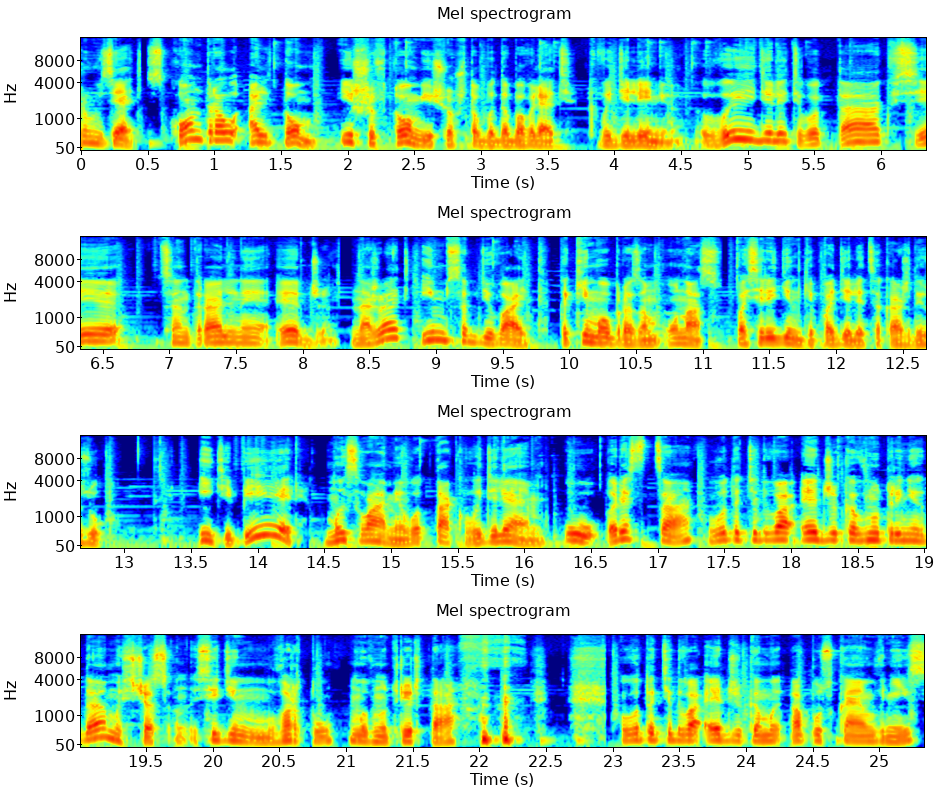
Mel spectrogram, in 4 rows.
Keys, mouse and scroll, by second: 1.2 ctrl+alt+click, 2.1 ctrl+alt+shift+click, 3.2 ctrl+alt+shift+click, 4.0 ctrl+alt+shift+click, 5.1 ctrl+alt+shift+click, 5.8 ctrl+alt+shift+click, 6.8 ctrl+alt+shift+click, 8.3-9.3 right drag, 10.6 middle click, 11.9 scroll down 1, 12.2 shift+middle click, 12.9-14.0 scroll up 2, 13.1-14.3 middle drag, 15.0 alt+click, 15.6 middle click, 16.1 scroll down 2, 16.5-17.3 scroll up 3, 17.7 middle click, 18.2 scroll up 1, 18.3-19.2 scroll down 3, 19.0 scroll up 1, 19.6-21.3 scroll up 2, 21.3-21.7 scroll up 1, 22.7 middle click, 23.3 g.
